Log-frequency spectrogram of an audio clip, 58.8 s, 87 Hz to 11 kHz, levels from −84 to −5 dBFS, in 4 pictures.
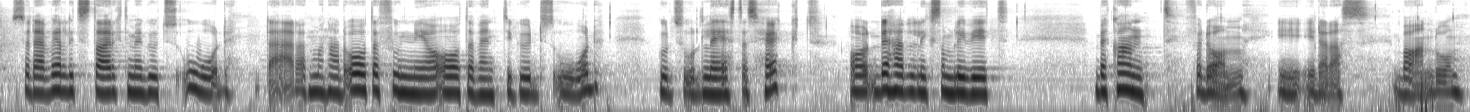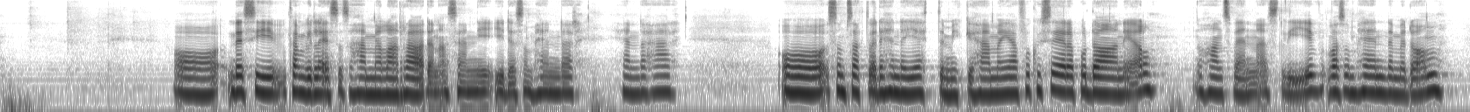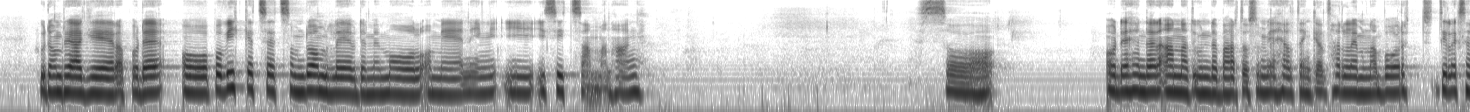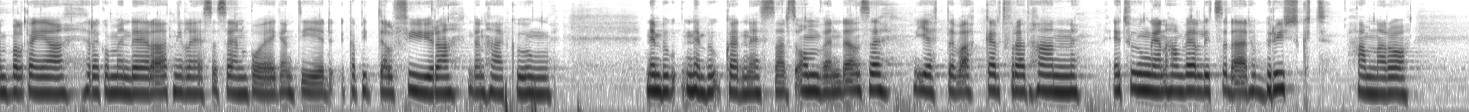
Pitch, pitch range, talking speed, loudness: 200 Hz, 190-210 Hz, 140 wpm, -24 LUFS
